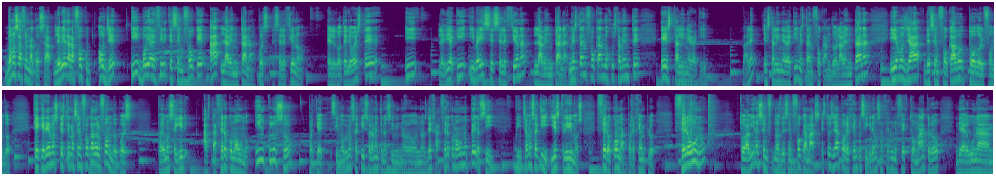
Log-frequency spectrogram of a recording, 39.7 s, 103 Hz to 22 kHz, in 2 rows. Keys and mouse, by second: 6.2 click, 21.4-23.0 drag, 26.6-27.9 drag, 29.4-39.6 drag.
